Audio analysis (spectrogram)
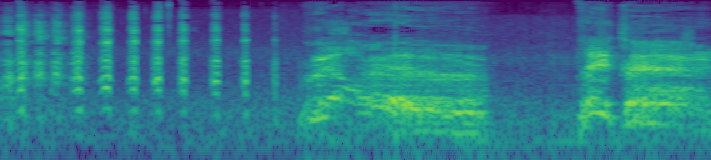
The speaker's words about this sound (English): You actually don't hear the word bacon. You hear growling. But you know intuitively that's what he's yelling.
